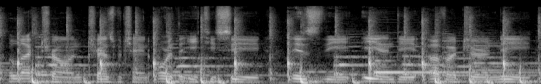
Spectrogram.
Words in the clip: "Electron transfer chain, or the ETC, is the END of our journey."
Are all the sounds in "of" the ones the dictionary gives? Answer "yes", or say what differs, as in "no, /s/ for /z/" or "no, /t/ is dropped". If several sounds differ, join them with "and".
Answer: yes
